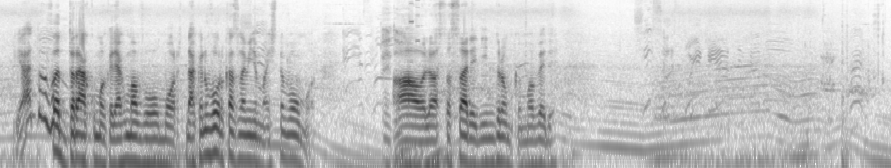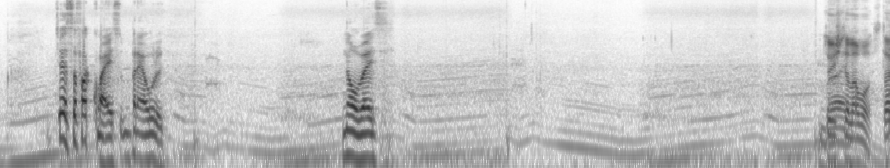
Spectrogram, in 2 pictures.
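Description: A sports car engine revs and hums, rising and falling in pitch.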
